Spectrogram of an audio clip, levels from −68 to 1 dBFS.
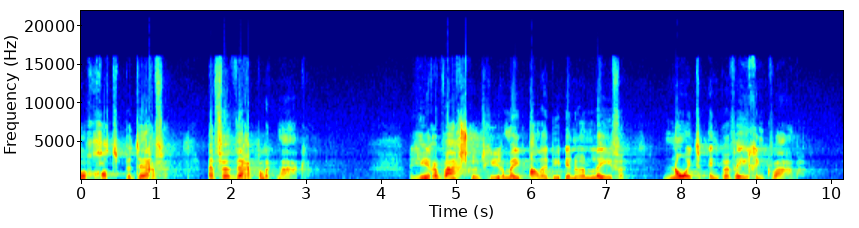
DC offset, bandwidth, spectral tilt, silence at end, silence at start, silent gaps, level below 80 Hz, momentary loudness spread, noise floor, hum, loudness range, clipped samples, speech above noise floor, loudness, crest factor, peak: under 0.1%; 17 kHz; -3 dB/octave; 0.5 s; 0 s; none; -54 dBFS; 20 LU; -44 dBFS; none; 3 LU; 0.1%; 29 dB; -14 LUFS; 16 dB; 0 dBFS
